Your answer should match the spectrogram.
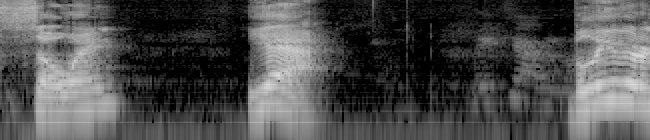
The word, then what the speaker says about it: Samhain: It may be spelled Samhain, but it's actually pronounced Soin.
